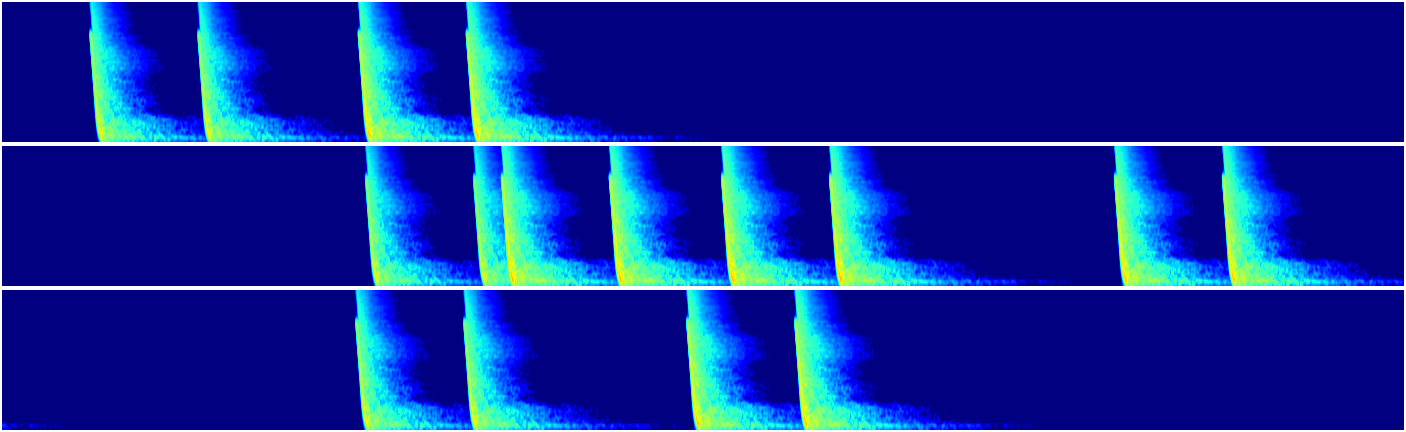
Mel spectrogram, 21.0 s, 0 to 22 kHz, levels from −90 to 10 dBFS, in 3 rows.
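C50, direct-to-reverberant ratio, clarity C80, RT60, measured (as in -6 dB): 12.0 dB, 4.0 dB, 16.0 dB, 0.60 s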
